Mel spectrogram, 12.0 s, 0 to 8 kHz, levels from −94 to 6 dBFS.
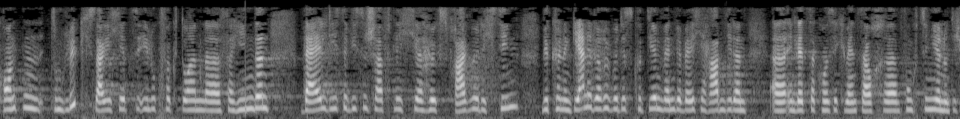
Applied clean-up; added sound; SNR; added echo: none; none; none; none.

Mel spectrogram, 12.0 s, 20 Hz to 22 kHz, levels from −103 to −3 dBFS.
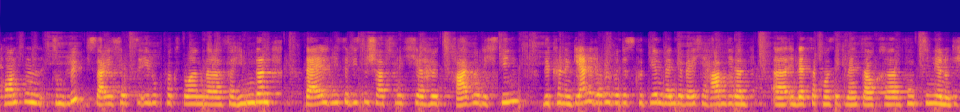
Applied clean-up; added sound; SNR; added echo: neural separator model SepFormer DNS4.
